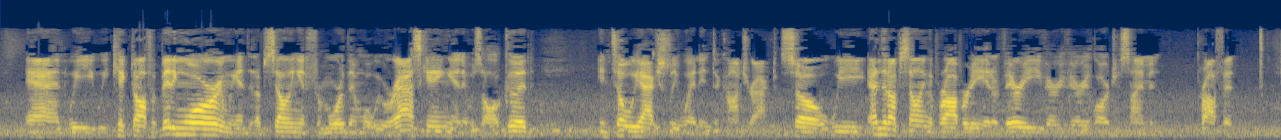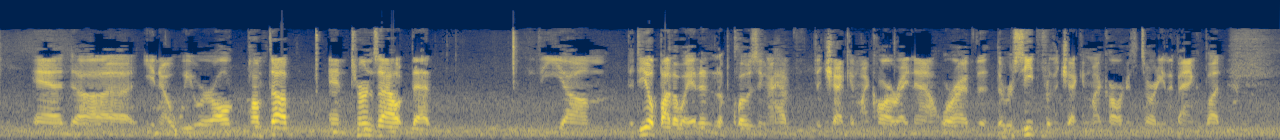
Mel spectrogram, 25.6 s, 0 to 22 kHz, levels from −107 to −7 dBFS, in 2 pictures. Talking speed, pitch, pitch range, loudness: 235 wpm, 125 Hz, 115-145 Hz, -18 LUFS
